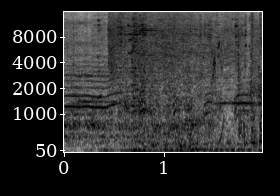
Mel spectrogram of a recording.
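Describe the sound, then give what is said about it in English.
Glass shatters in a loud, bright crash as a man pushed in an office chair smashes through a large round office window, spilling into a sustained spray of tinkling fragments, dense, with no voices. “He pushes Fred in his chair, and he careers through the office floor towards a large round window. He smashes through, but is held by a cable attached to his headgear.”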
